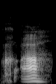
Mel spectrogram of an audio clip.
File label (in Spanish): "árbol", Cucapá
